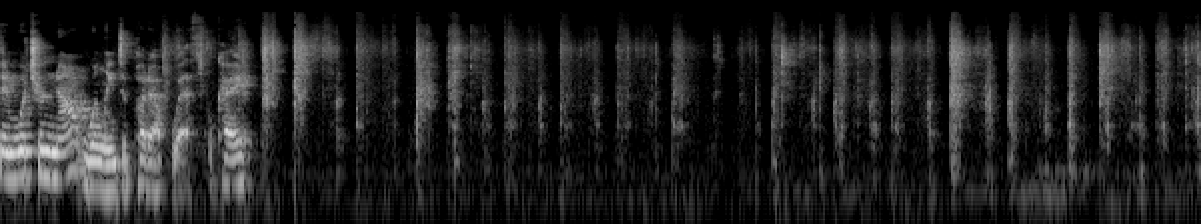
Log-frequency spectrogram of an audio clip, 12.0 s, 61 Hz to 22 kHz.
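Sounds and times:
cards being shuffled: 0:02.4 - 0:12.0.

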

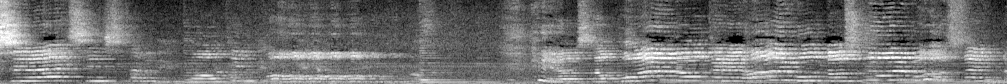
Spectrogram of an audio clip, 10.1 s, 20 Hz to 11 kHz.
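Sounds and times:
woman singing with vibrato: 0:00.0 - 0:04.4, 0:05.3 - 0:10.0
acoustic guitar chords: 0:00.0 - 0:10.0.

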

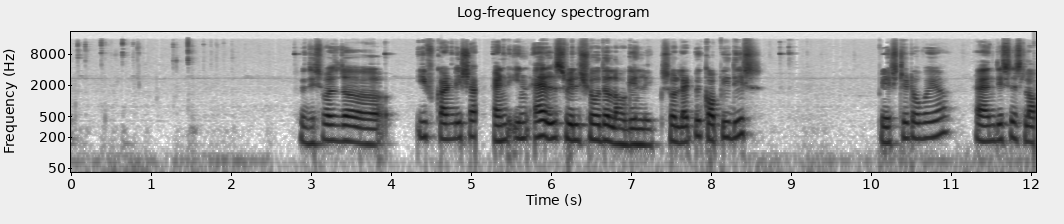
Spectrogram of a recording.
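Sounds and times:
person speaking: 0:10.1 - 0:12.0.

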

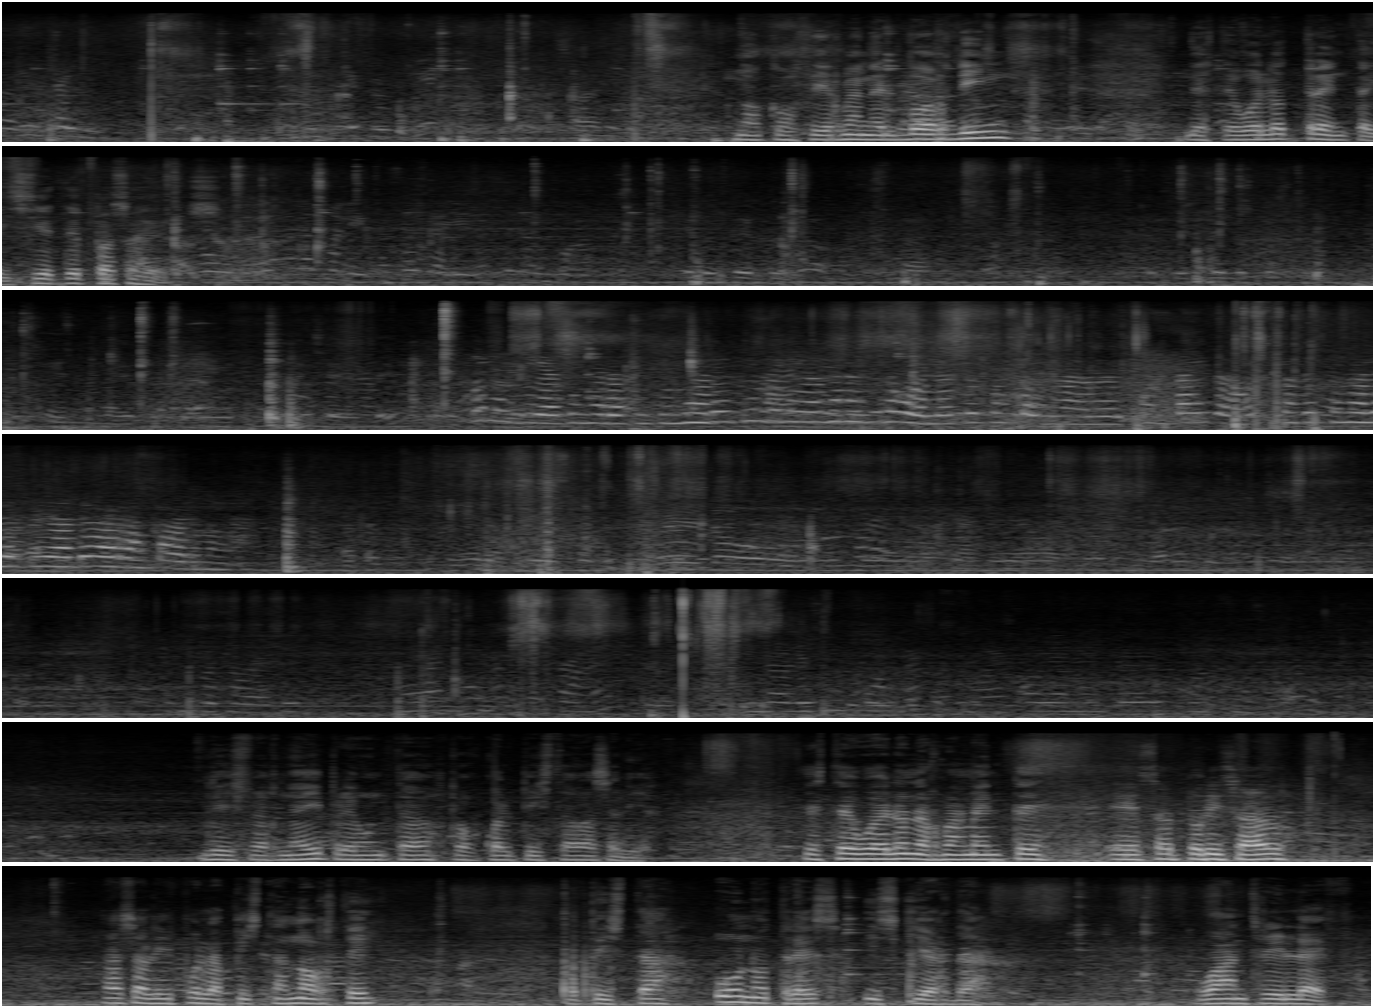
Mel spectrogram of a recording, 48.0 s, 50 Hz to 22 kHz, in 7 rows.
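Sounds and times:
murmur of passengers' voices: 0:00.0 - 0:47.9
steady low hum: 0:00.0 - 0:47.9.

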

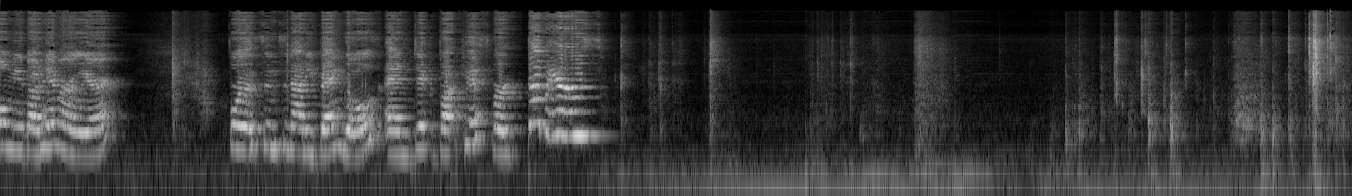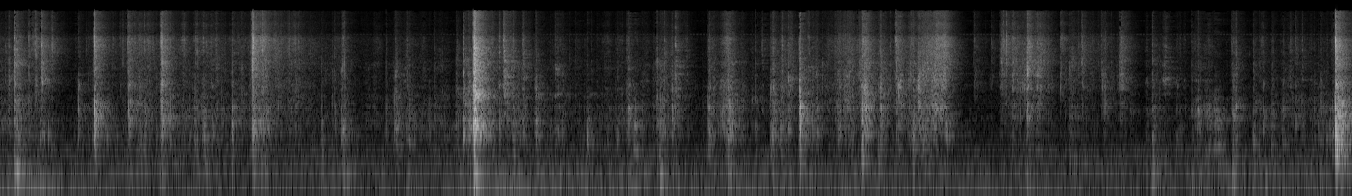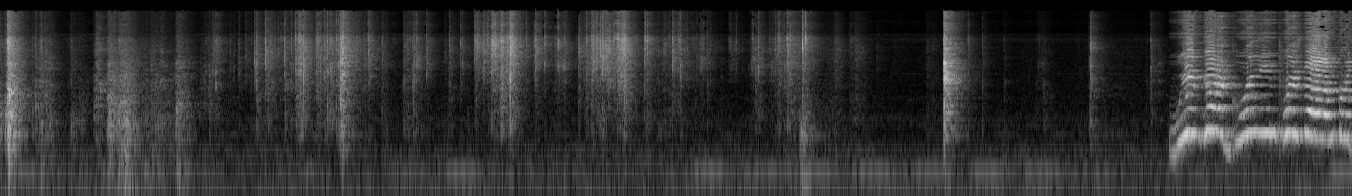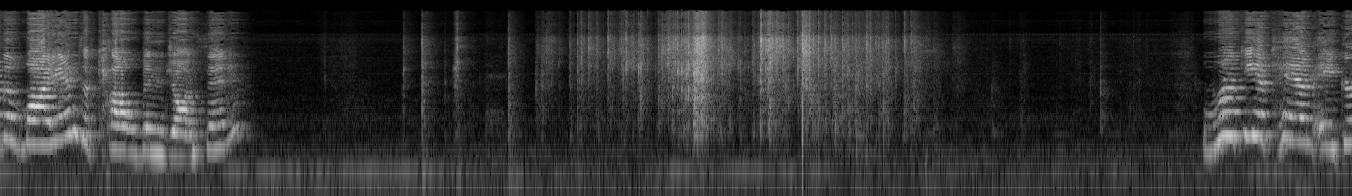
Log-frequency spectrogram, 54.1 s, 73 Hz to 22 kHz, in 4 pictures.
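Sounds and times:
wrappers crinkling and tearing: 0:29.0 - 0:35.5, 0:45.9 - 0:50.0.

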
